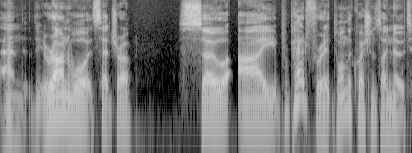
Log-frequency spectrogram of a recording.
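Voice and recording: In a natural voice, a text is read aloud.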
